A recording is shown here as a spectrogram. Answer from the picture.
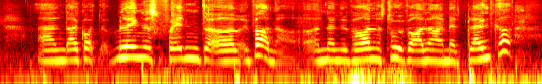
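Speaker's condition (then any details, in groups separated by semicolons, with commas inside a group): Cerebral palsy, mild; slight, from birth, born very premature, about three months early, all problems blamed on birth; general health very good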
